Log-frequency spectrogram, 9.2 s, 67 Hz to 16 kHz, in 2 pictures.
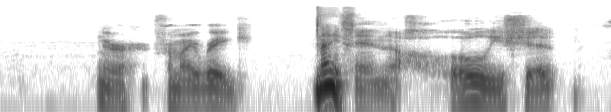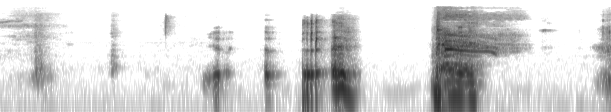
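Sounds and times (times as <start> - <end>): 
speech: 0.7 - 5.0, 6.2 - 8.3
loud drawn-out burp: 6.1 - 8.4
gulping noises: 6.2 - 7.3.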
